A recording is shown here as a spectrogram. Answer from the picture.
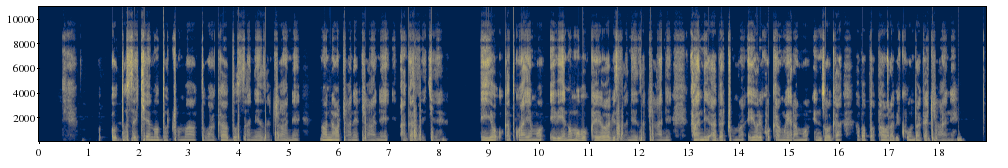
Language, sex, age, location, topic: Kinyarwanda, male, 18-24, Musanze, government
